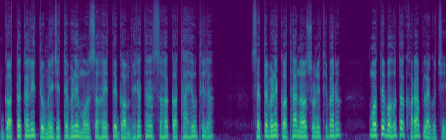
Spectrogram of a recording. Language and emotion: Odia, sad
